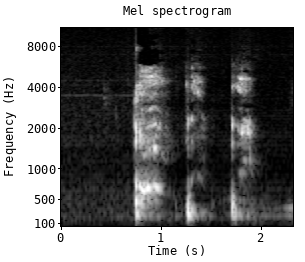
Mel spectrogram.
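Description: A person coughing three times in quick succession, starting a little under a second in.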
